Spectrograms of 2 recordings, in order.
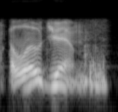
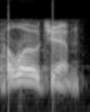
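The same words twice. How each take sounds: First: It is said in a lighter voice. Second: It is said in a deeper, bass voice.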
